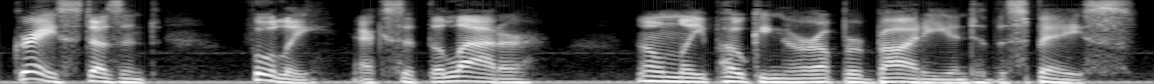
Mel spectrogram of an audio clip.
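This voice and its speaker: A man narrating a scripted audio drama in a measured, dramatic storytelling manner. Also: medium pitch, slight background noise.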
